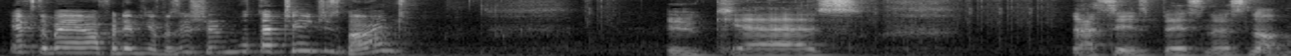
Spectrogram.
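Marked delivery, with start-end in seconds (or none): 0.1-2.0 reporter voice. Acted. Reporter questioning at press conference.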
